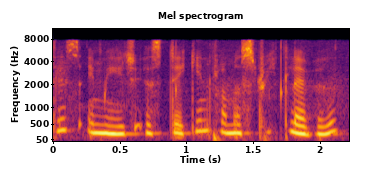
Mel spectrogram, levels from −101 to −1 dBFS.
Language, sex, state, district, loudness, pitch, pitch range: English, female, Assam, Kamrup Metropolitan, -14 LUFS, 245 Hz, 235-270 Hz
